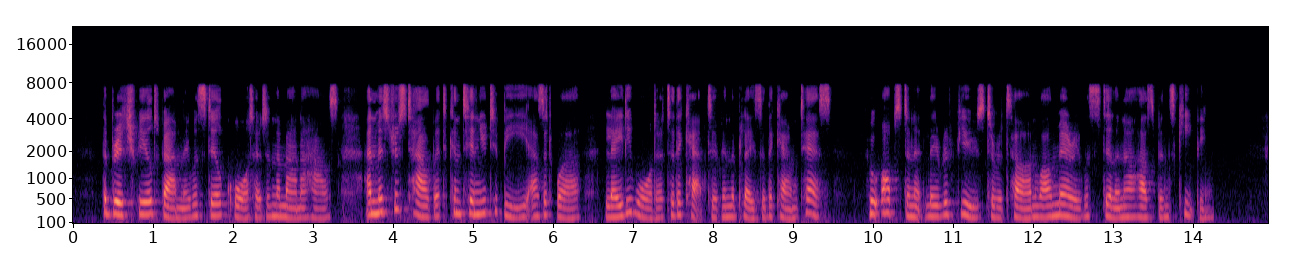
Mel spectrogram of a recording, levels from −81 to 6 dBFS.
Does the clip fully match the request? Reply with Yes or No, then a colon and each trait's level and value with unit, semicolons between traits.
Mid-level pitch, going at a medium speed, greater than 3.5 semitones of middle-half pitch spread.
Yes: medium, 180 Hz; average, 175 wpm; average, 4.1 semitones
